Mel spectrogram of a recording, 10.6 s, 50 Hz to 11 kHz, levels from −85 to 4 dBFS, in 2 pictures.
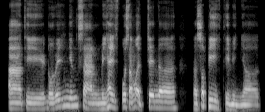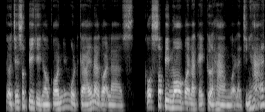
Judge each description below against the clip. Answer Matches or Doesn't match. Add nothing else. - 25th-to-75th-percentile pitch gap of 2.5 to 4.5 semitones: Doesn't match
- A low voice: Matches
